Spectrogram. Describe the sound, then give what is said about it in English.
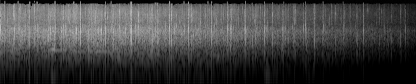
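An audience applauds Ruth Marcus with dense, crackling clapping that starts strong and gradually thins and fades over several seconds, with no talking over it. “All right, let's have a round of applause for Ruth Marcus.”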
